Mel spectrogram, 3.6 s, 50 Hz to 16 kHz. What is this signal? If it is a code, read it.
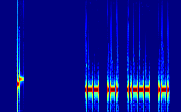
Morse code, heard as a keyed tone, about 39 wpm, spaced as for 28 wpm, 690 Hz. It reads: WR2R
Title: USA Call Signs - 4 Characters - 2x Character Spacing - 40wpm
